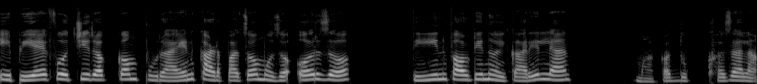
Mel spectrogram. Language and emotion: Goan Konkani, sad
